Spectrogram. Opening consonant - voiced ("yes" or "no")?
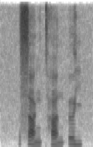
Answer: no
